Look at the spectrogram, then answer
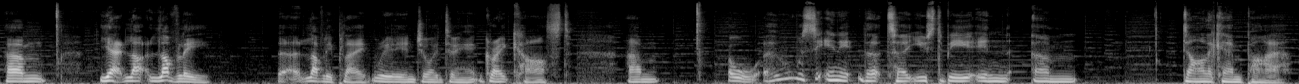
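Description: This British man, a podcast host and drama director, rambles through chatty conversation, quoting with glee. He speaks slowly but very animatedly in a medium-pitched, slightly mellow voice, over faint background music.

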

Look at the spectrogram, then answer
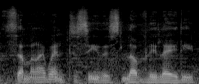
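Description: Faint music sits behind an older man with a fairly low, vocal-fry voice and a quick pace. An actor and singer born in Jamaica who grew up in London, he reminisces in a relaxed interview, rambling, repeating words, and frequently laughing.

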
